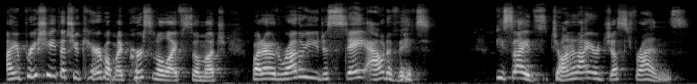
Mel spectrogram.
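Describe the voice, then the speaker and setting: Feisty younger sister, woman acting: high, bright, indignant and defensive, audio drama. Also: lively intonation, fairly quick. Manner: sharp, indignant.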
